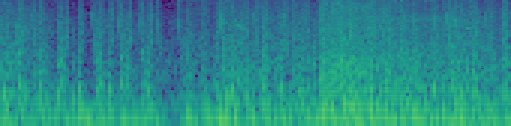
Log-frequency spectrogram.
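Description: Robots in the Gladiabots arena game trading shotgun fire, a dense continuous barrage of rapid bursts and crackling shots that fills the whole stretch with no pauses, loud and busy, with no voices over it.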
